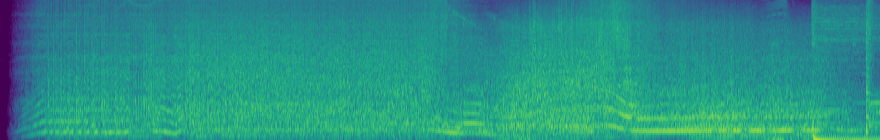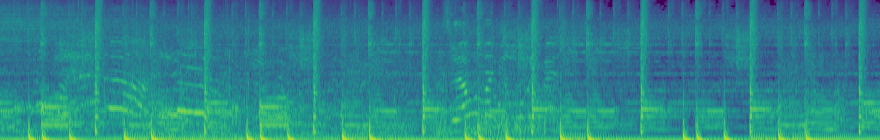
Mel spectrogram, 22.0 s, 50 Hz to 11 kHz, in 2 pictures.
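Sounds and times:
car engine accelerating hard: 0:00.1 - 0:11.3.

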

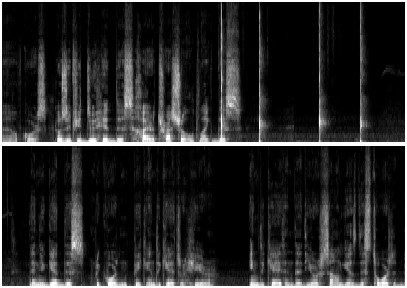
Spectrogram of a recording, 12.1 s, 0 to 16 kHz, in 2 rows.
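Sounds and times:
sharp finger snaps: 0:03.3 - 0:04.1, 0:04.7 - 0:05.6.

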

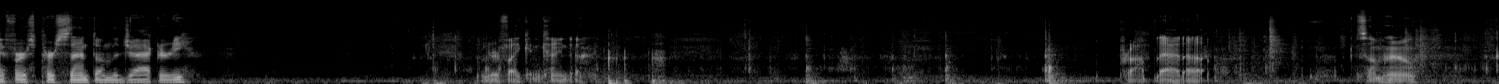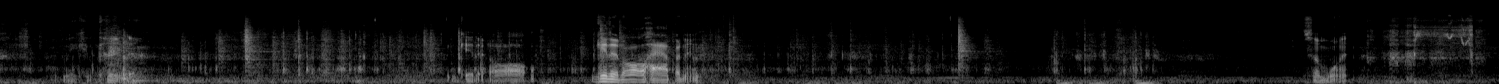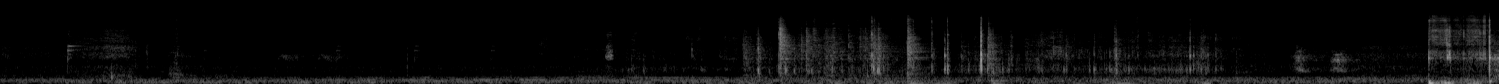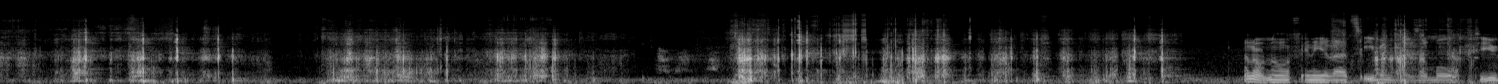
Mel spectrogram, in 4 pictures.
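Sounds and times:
camera handling scraping and rustling: 0:03.4 - 0:26.9, 0:28.6 - 0:30.0, 0:34.8 - 0:43.0, 0:44.2 - 0:56.9, 0:58.2 - 0:59.9.

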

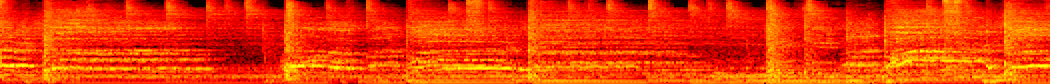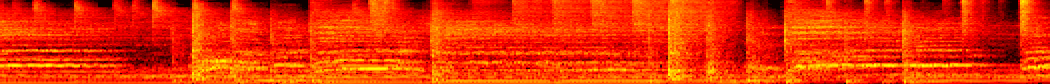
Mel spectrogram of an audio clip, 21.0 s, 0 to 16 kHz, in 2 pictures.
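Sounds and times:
sustained low accompaniment chords: 0:00.0 - 0:21.0
women singing gospel: 0:00.0 - 0:21.0.

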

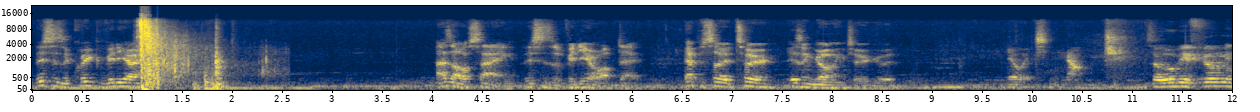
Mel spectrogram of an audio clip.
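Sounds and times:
steady low hum: 0:00.0 - 0:12.0
revolver gunshot crack: 0:01.0 - 0:02.6.

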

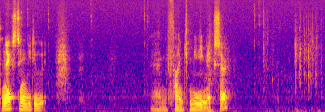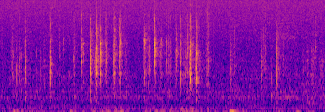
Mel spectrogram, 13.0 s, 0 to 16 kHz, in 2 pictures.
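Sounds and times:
low steady hum: 0:00.0 - 0:13.0
computer keyboard typing: 0:05.1 - 0:12.2.

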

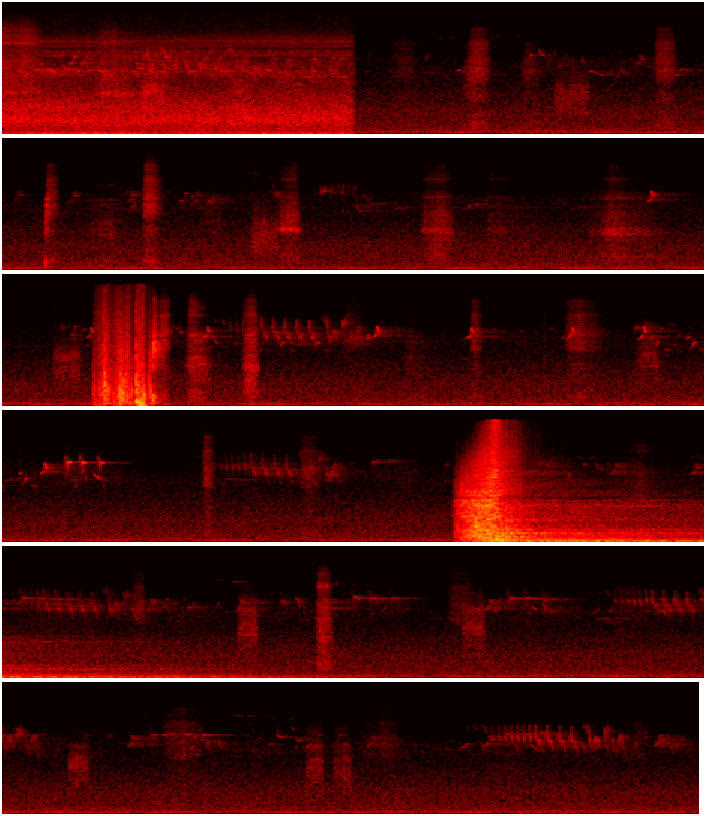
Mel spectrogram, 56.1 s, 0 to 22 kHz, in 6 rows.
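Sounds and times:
faint birds chirping: 0:00.0 - 0:34.1, 0:35.0 - 0:56.0
loud sudden bang: 0:34.1 - 0:41.2.

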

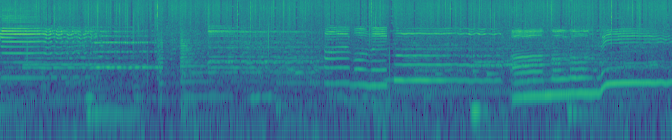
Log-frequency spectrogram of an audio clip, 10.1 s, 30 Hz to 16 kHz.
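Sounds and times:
big band orchestra sustained chords: 0:00.0 - 0:05.6
crackle and surface noise: 0:00.0 - 0:10.0.

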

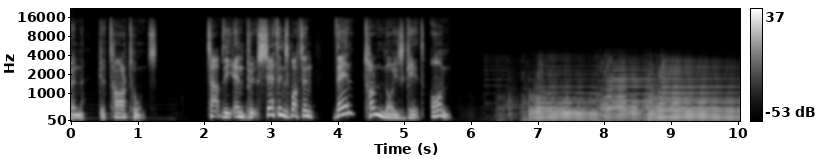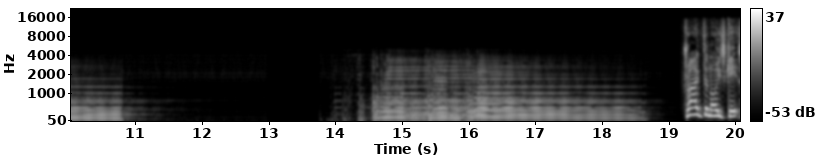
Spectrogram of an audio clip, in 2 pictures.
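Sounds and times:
electric guitar ringing chords: 0:06.2 - 0:11.6, 0:14.0 - 0:18.8.

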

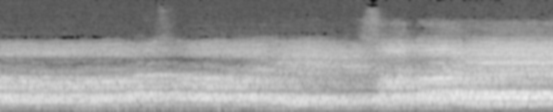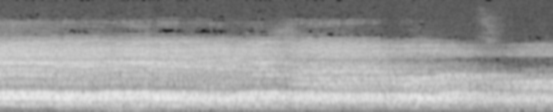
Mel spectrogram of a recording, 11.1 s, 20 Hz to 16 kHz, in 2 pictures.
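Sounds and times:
church choir chanting: 0:00.0 - 0:11.0.

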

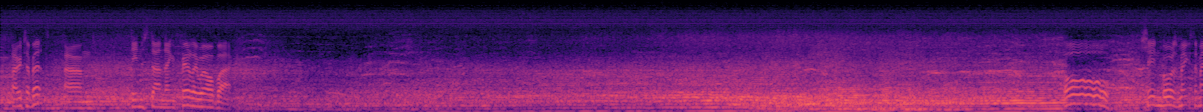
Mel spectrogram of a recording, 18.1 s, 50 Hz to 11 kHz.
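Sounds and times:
motorbike engines racing: 0:00.0 - 0:03.7, 0:06.2 - 0:18.0.

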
